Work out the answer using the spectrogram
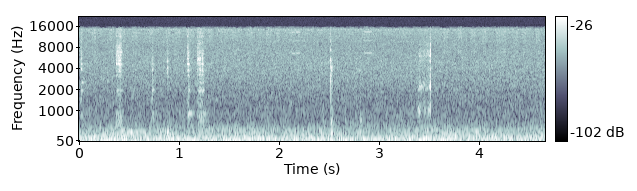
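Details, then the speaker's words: Ford Crown Victoria turn signal with stalk wiggled: faint clicks at irregular intervals, bunched then stopping, over a low hum, flasher cutting out; owner suspects a short at the blinker fuse in the fuse panel. "you wiggle this around mess with that and almost always I want to work but if you wiggle it all the way closed down there you hear it like you've probably hear it like bugging out"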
